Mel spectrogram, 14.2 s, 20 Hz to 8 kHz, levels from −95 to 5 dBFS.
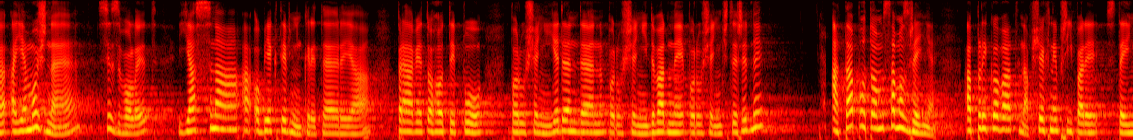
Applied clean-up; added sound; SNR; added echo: none; none; none; none.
